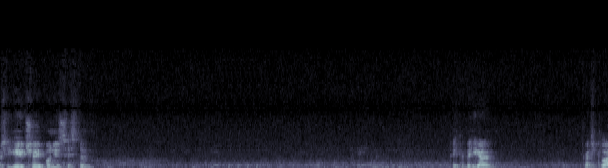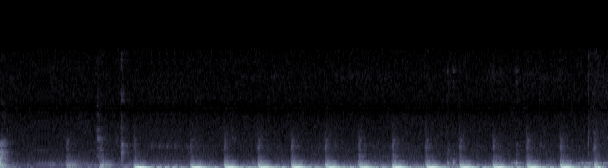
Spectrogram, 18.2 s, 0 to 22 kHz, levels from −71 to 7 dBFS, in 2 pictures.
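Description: Repeated frames occur at 3.45 to 3.87 s, 9.70 to 9.84 s and 11.47 to 11.81 s. A run of compressed frames was sent again, so the decoder replays the same 139, 46 and 116 ms blocks three extra times each. Each is heard as a stutter, and together they add about 0.9 s.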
